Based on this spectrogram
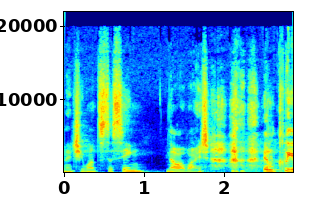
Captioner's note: chuckles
